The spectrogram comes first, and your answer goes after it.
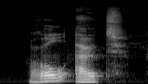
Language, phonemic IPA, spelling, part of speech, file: Dutch, /ˈrɔl ˈœyt/, rol uit, verb, Nl-rol uit.ogg
- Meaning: inflection of uitrollen: 1. first-person singular present indicative 2. second-person singular present indicative 3. imperative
